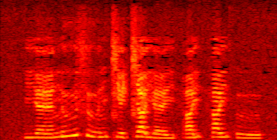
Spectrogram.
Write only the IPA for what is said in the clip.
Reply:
j ɛː˩˧ n ɯː˧˥ s ɯː˩˧ n t͡ɕ e˩ t͡ɕ a˥˨ j ɛː˩ j h a˧˥ j h a˧ j h ɯː˩

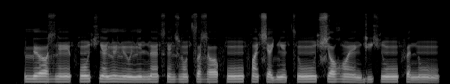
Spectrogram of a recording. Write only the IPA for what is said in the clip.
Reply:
lʲ ʌː ɮ ẽː f õ ç ɛ̃ lʲ õ lʲ ũː lʲ ẽ n ɛ̃ ɬ ẽ ɮ õ t͡s ʌ ɮ ʌː f ũː f ã ɕ a ʎ ẽ t͡s ũː ɕ ʌ ʁʷ ẽː ɡ i ç ũː f ɛ n ũː

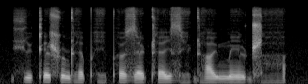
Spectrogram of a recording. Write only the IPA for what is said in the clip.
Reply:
ç y kʼ e ʂ ũ ɖʱ ɛ pʰ e̤ pʰ œ z ɛ ʈʰ ɛ i̯ z e̤ ɖʱ a y̯ m ẽ y̯ ɖ͡ʐ a̤

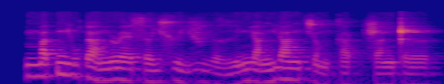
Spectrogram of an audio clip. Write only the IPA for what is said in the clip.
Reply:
m a˦˥ t̚ ɲ ɨ˧ w ɗ a˧˥ n ɹ ɛ˧ s ə˧˥ j x ɨ˨˩˦ j v i˨˩ ə̯ ɣ ɨ˧˥ ɲ a˧˥ ŋ j a˧ n c ə˨˩˨ m k a˨˩ k̚ ʂ a˧ ŋ ʈ əː˧

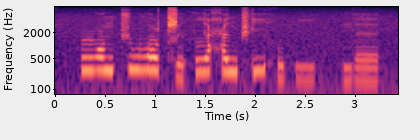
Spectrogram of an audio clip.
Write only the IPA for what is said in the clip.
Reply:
ɹ ɔ˥ n t͡ʃ u˥ l ɔ˥ ʈ͡ʂ ɪ˩ θ l ɪ˥ ħ ɪ˥ n t͡ʃʼ i˥ h u˩ p i˩ | j ɛ˩

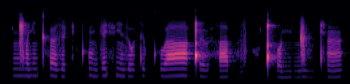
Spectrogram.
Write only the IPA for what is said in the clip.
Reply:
ŋ͡ǁ ə̃ j ĩ kʰ œ z ø c kʷʰ ĩ ɡ e fʲ ɛ̃ z u t i kʷʰ aː ǃ ø v h a b a̤ z k o̤ ǃʰ o mʲ œ ŋ͡ǁ ṳ cʰ œ̃

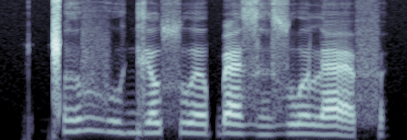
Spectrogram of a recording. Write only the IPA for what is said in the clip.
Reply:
ǁ ə̤ v ṳ ɡʲ ɒ sʷ ɛ ə̯ ɓ æ z ə̤ z w ʊ l æ f

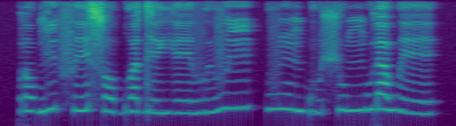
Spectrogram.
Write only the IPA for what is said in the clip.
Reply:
ɾ ɔ˨ ɡ ĩ˧ f e˨˦ s ɔ˨ ɡʷ a˧ d e˨ j eː˨ v ɨ˨˦ v ĩ˦ | v ũ˧ ɡ͡b u˨ ʃ u˧ ŋ u˦ ɾ a˦ w eː˨

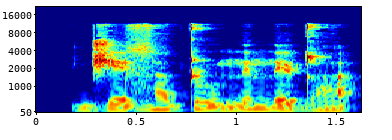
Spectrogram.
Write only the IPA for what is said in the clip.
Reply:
d͡ʒ e˧ ɮ a̤˥ ʈ u˧˩ n̪ ɪ˥ n̪ e˧˩ ɖ a̤˧

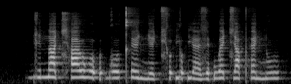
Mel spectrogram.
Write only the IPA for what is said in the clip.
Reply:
ɡ i˦ n ä˦ t͡ɕʰ a˦ ʊ̯ w o˦˨ ʔ ʊ˦ ʔ ɡ o˦ ʊ̯ kʰ e˦˨ ɪ̯ ɲ e˨ t͡ɕʰ ʊ˦ ʔ j ʊ˦ ʔ j ɛ˨ z ɪ˦ ʔ w ɛ˦˨ t͡ɕ ä˦˨ pʰ ɛ˦˨ ɲ u˦

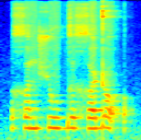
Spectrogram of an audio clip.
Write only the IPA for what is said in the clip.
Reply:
x ʌ n ʃ u ɡ ə x ʌ ɖ ɔ ʔ

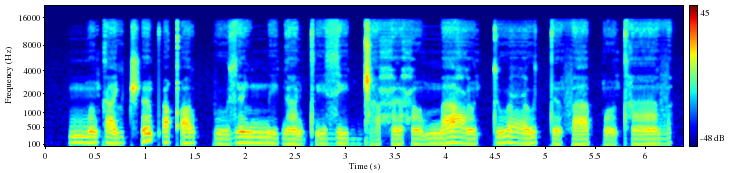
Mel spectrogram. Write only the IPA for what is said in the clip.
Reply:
mː õ k a ʎ t͡ʃʼ ə̃ pʼ ʊ qʼ o lˠ pː u z ə̃ ʎ mː i ɡ ã ɡ tʼ i z i ɡ ɡ͡ǁ a ħ ə̃ ħ ɔ̃ mː a ʕ õ tː u ʕ u tː ə̃ f a pː ɔ̃ tʰ ã v

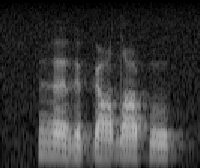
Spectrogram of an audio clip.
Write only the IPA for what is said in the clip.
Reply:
ɦ əː˧˩ ð ʏ˧˩ p ʏː˧˩˧ dˤ uː˧ p u˧

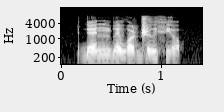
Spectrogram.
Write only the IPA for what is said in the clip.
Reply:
ɠ ɛ n m b ɛ w ɔ ɖ͡ʐ ɯ fʲ ɔ

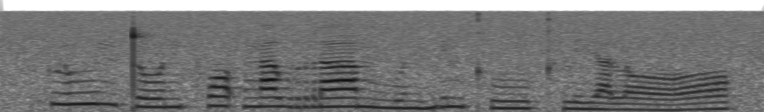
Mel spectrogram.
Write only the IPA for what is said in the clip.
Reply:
k l uː˥˩ m t o˧ n f ɔ˥˩ ʔ ŋ a˥˩ w r aː˥˩ m ŋ u˧ n b i˥˩ n kʰ uː˧ kʰ l i˨˩ a̯ l ɔː˩˦

